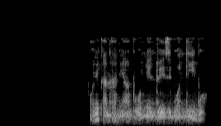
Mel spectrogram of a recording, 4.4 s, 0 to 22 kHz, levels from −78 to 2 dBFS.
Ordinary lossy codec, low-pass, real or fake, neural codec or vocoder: none; 7.2 kHz; fake; vocoder, 22.05 kHz, 80 mel bands, HiFi-GAN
